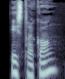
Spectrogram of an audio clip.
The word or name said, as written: estragon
